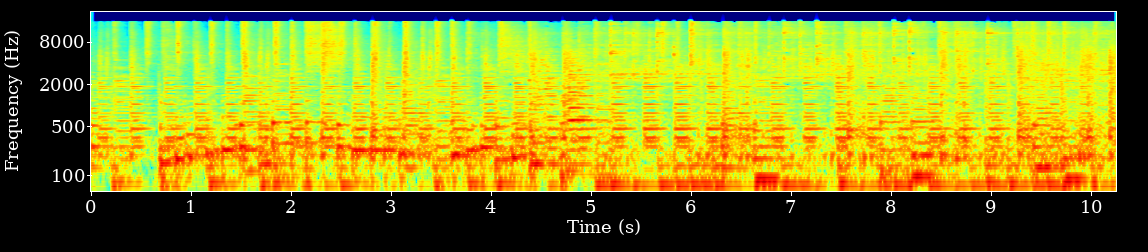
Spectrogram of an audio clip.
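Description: Small jazz band playing live: a drum kit keeps a busy beat with cymbals under a walking upright double bass, with the band playing together over them. The level drops briefly just under a second in, then a loud drum hit comes in.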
